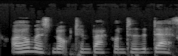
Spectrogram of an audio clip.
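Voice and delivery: ordinary delivery

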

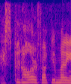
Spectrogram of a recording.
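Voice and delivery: put-on angry tone. Retelling a dad's complaint on the drive home: imitating an angry dad. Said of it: "he'd be all pissed off".

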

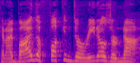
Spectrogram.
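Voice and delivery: mock fed-up, furious, sweary outburst. Retelling telling off a store clerk over a mask: retelling an angry outburst. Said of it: "I fired off on this dude".

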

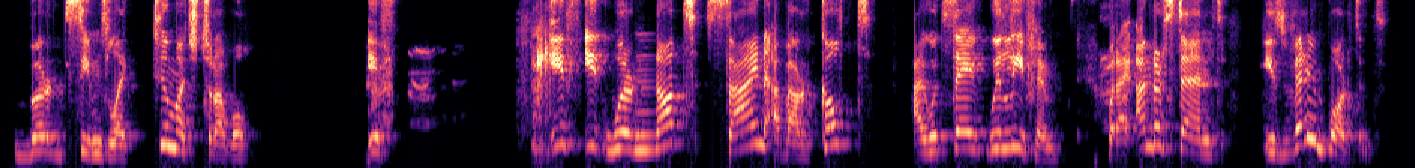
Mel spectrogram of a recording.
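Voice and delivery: stage whisper, loud. Leaning down to Quiver so everyone can hear: loud stage whisper. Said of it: "I whisper super loud".

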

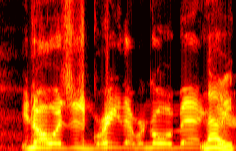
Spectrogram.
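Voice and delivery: high frog-puppet voice. Trying out an impression right after asking another speaker for one: Patrick Mahomes impression. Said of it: "He's like Kermit the Frog".

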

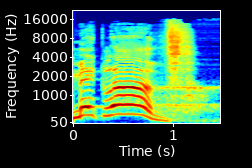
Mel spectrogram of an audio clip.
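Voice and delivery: put-on excited voice, French accent, broken English. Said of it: "the one guy goes".

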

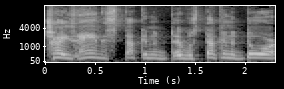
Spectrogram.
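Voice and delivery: mock, very high, frantic, panicked outburst. Retelling telling Candace about an emergency, acting out own panic. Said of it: "I'm so panicked".

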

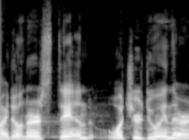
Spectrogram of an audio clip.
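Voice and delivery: imitated gentle tone. Speaker imagining what someone might come up and say: quoting in a gentle voice. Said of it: "in a very gentle voice".

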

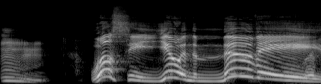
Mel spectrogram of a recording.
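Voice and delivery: put-on slow, snide, catty old woman voice. Retelling what an old lady said at the merch area: imitating a catty old lady. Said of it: "almost like an old bitch move".

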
